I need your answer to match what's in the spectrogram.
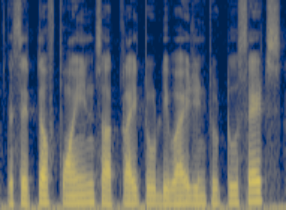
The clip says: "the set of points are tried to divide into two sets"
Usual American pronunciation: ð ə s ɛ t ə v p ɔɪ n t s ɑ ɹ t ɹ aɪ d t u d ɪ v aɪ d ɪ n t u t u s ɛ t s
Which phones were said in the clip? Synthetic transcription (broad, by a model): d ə s ɛ t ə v p ɔɪ n t s ɑ ɹ t ɹ aɪ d t u d ɪ v aɪ d ɪ n t u t u s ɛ t s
